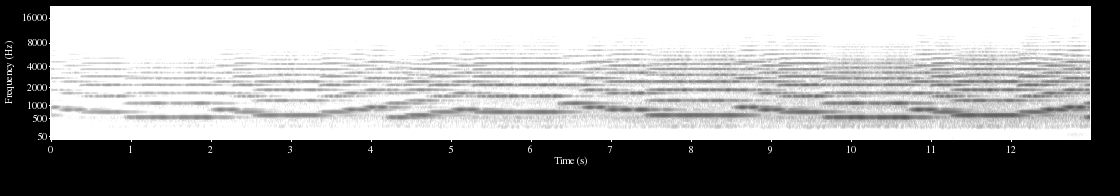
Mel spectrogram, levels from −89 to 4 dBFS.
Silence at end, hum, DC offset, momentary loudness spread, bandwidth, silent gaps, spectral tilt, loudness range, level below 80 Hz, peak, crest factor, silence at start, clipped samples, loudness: 0 s; none; under 0.1%; 19 LU; 12.5 kHz; none; 2.5 dB/octave; 14 LU; under -90 dBFS; -22 dBFS; 16 dB; 0 s; under 0.1%; -37 LUFS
